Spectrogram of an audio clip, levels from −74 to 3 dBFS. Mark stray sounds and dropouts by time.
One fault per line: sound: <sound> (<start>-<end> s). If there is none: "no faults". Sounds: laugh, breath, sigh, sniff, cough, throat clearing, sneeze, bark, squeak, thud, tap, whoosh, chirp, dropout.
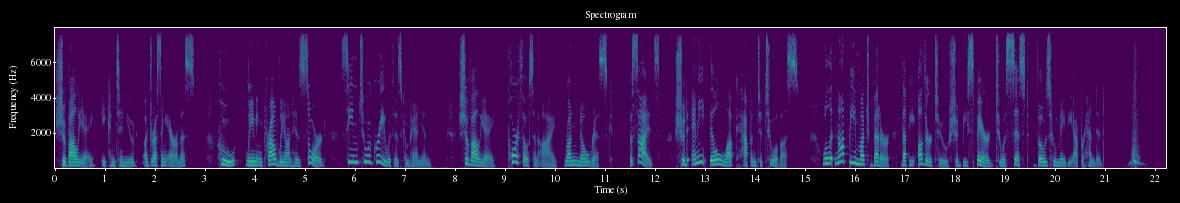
sound: whoosh (21.4-22.0 s)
